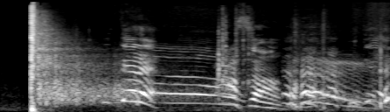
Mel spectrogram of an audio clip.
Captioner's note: laughter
